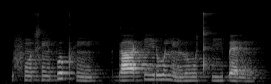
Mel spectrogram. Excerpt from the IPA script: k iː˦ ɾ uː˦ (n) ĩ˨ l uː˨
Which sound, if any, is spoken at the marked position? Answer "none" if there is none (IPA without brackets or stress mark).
n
